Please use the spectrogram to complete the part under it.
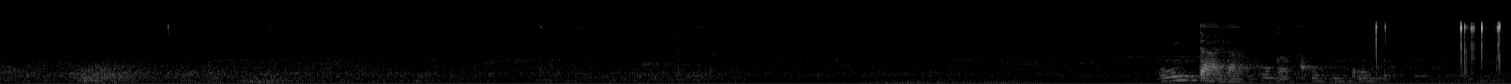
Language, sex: Xhosa, female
